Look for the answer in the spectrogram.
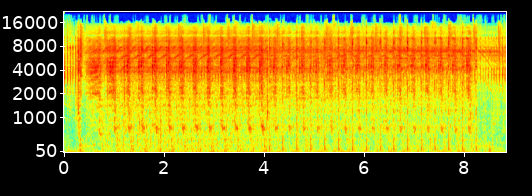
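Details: Phasor marine generator on sailboat, previously seized, rebuilt with new injectors, fuel bled, on preheat: steady starter cranking three to four strokes a second for eight seconds, never catches; cranks but won't fire, starting fluid tried next.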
